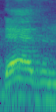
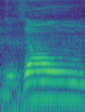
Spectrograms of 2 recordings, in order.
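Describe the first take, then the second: First: It is said as one word, 'dazzen'. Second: It sounds like the two words 'the zone'. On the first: "some people say it looks like Dazn" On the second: "some people say it's the Zone"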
